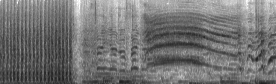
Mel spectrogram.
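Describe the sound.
Rapid machine-gun fire in a comedy skit, a fast, even burst of loud shots lasting about a second and a half. It cuts off as voices take over, one rising into a long, shrill cry.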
